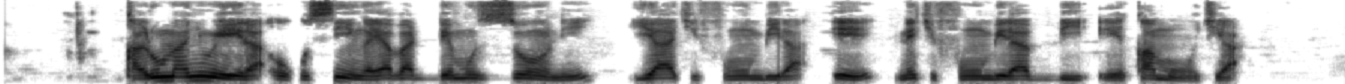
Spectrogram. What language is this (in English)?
Ganda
